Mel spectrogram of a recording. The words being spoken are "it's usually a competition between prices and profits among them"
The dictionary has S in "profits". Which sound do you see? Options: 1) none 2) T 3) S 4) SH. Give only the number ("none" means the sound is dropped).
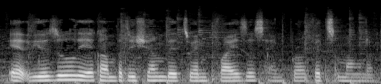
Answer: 3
